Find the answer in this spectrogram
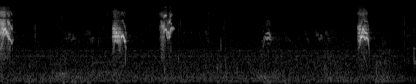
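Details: A few scattered short high chirps from young sparrows that perch on a hand at a shrine, recorded in July 2022, over a low steady background hum.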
